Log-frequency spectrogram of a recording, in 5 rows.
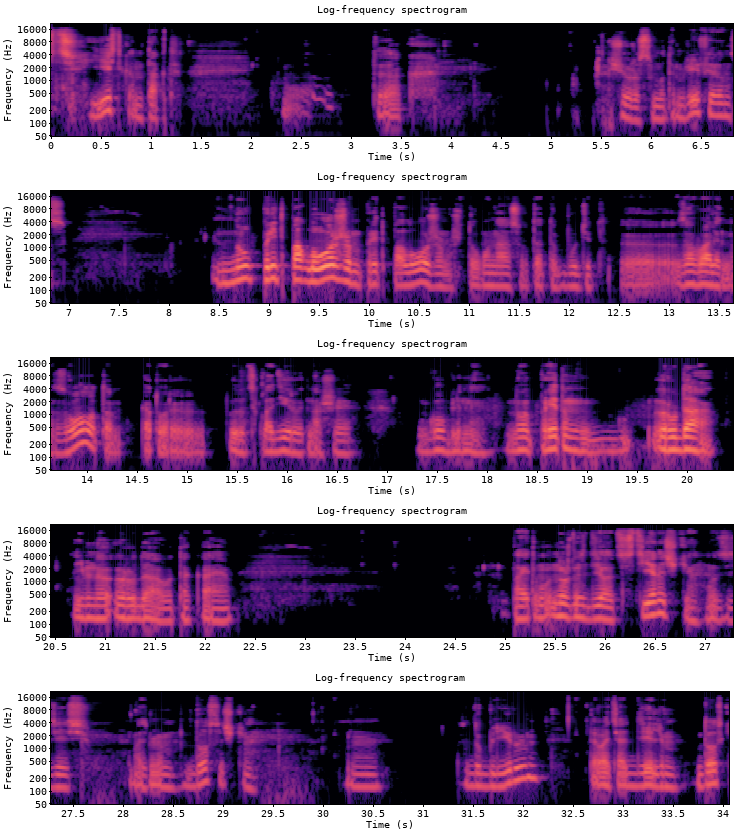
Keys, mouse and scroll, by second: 1.2 click, 1.9 scroll down 1, 2.0-3.8 middle drag, 3.8 click, 28.6 click, 29.1-29.6 scroll down 1, 29.6-30.0 scroll up 2, 30.0-31.2 shift+middle drag, 31.2 shift+d, 32.5-32.8 middle drag, 32.8 Tab, 32.9-33.3 scroll up 2, 33.3 click.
